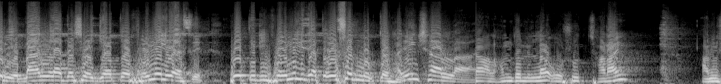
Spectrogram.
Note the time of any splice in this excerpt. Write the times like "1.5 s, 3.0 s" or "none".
4.7 s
